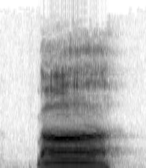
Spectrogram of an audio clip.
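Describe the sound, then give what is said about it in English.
A single drawn-out sheep bleat, fairly loud, holding a steady nasal tone for about a second before dipping in pitch and fading, with silence before and after. “He hears the bleating of the sheep that Saul had not destroyed.”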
